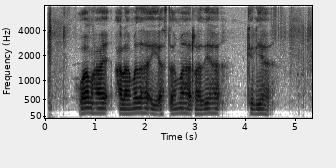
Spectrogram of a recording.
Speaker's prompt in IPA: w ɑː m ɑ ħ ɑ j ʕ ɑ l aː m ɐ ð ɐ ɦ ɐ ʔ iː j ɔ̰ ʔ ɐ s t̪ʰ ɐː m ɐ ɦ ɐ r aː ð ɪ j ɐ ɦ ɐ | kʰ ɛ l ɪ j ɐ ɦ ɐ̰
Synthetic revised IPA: w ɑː m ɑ ħ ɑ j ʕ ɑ l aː m ɐ ð ɐ ɦ ɐ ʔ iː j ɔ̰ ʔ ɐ s t̪ʰ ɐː m ɐ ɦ ɐ r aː ð ɪ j ɐ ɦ ɐ | kʰ ɛ l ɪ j ɐ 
